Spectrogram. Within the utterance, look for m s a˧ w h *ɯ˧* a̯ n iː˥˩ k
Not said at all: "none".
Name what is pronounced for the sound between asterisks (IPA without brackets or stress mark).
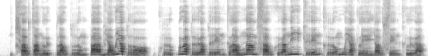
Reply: ɯ˧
